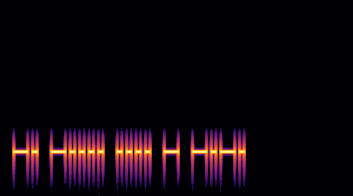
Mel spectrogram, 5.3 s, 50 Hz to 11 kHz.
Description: Morse code, heard as a keyed tone, about 20 wpm, 700 Hz. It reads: N6HTC
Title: Speed Racing - USA 1x3 Call Signs 17wpm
